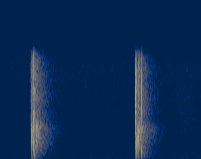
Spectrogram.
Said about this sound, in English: All right, I want everyone to start clapping. Everybody, come on, follow me.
